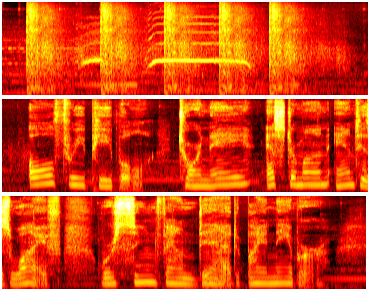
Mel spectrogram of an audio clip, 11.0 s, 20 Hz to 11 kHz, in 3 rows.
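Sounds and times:
loud sharp gunshots: 0:00.2 - 0:03.6
speech: 0:03.9 - 0:10.9.

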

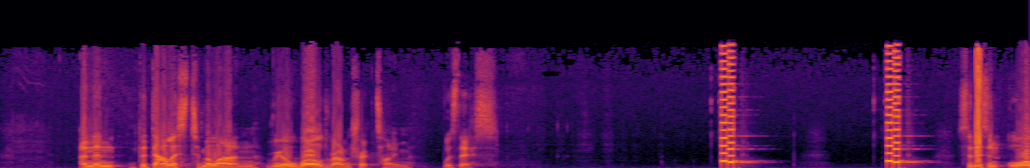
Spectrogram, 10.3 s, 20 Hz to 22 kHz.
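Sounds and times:
speech: 0:00.8 - 0:05.0, 0:09.6 - 0:10.2
short two-tone electronic beeps: 0:07.2 - 0:07.8, 0:08.8 - 0:09.4.

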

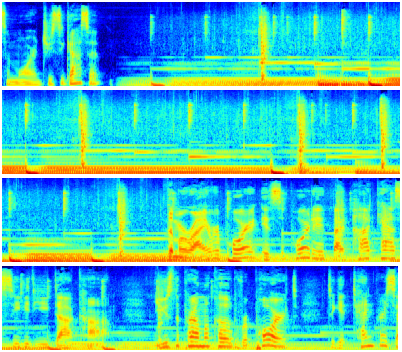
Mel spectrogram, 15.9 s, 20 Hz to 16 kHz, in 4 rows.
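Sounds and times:
speech: 0:00.0 - 0:02.8, 0:09.6 - 0:15.8
steady wash of rain-like water in a splash transition effect: 0:01.9 - 0:09.5.

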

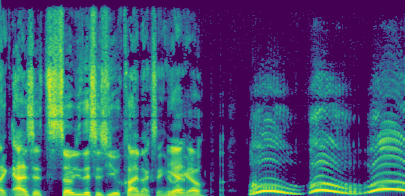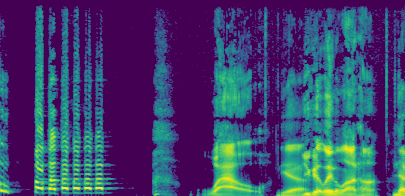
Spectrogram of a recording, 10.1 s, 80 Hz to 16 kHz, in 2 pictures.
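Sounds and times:
speech: 0:00.0 - 0:03.2, 0:07.7 - 0:10.1
person imitating pigeon cooing: 0:03.1 - 0:06.6.

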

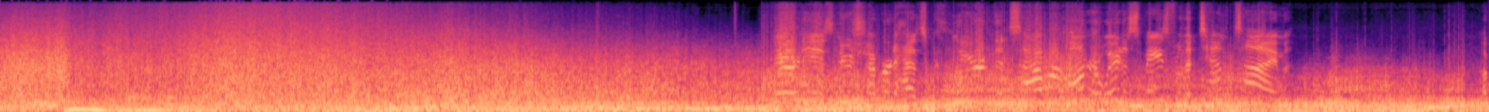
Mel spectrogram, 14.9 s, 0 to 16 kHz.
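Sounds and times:
rocket engine roar at liftoff: 0:00.0 - 0:14.8
crackling voice fragments: 0:07.6 - 0:12.9, 0:14.6 - 0:14.8.

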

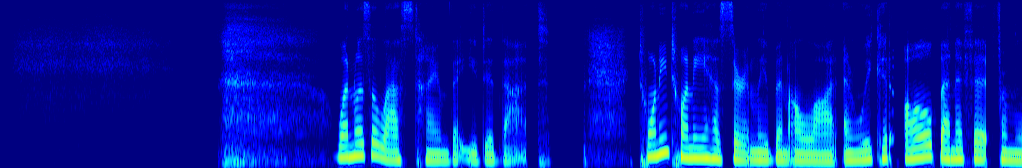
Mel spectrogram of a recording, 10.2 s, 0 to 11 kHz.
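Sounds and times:
breathy exhale: 0:00.0 - 0:03.2
long airy deep inhale: 0:00.0 - 0:03.3, 0:05.9 - 0:06.3
speech: 0:03.4 - 0:10.2.

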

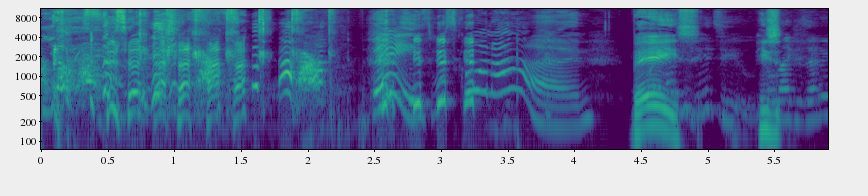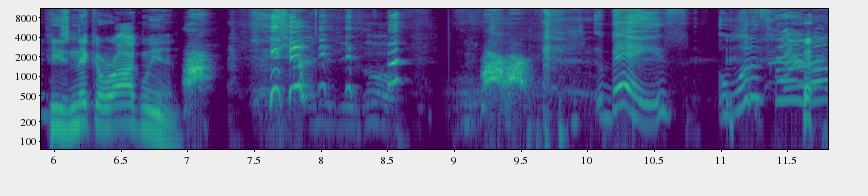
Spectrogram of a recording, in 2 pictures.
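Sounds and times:
laughter: 0:00.0 - 0:03.6, 0:07.3 - 0:10.2, 0:11.0 - 0:11.8
dog barking: 0:00.1 - 0:00.5, 0:01.1 - 0:02.2, 0:07.0 - 0:07.3, 0:09.2 - 0:09.6
speech: 0:00.1 - 0:08.0, 0:10.1 - 0:11.8.

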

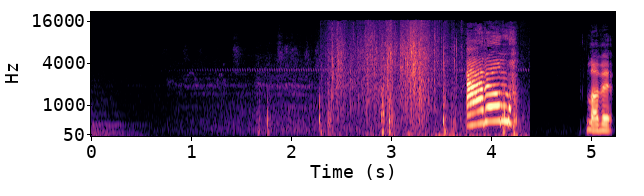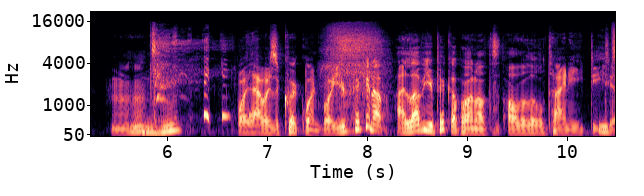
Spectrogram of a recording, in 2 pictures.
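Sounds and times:
thin steady chirp of birds or insects: 0:00.0 - 0:04.4
footsteps crunching through dry leaves: 0:01.7 - 0:04.4
speech: 0:05.0 - 0:10.4.

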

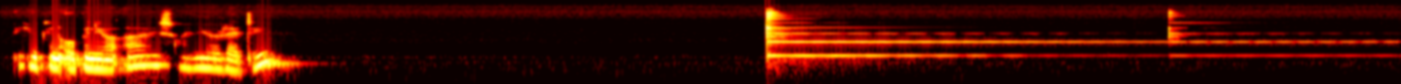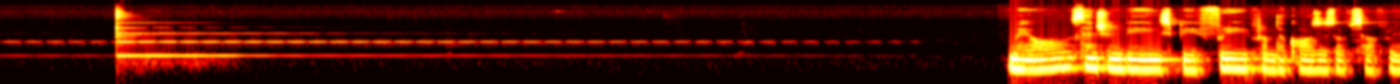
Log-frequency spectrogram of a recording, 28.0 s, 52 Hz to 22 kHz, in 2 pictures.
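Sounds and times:
speech: 0:00.2 - 0:03.0, 0:24.1 - 0:28.0
meditation bell ringing: 0:07.7 - 0:23.2.

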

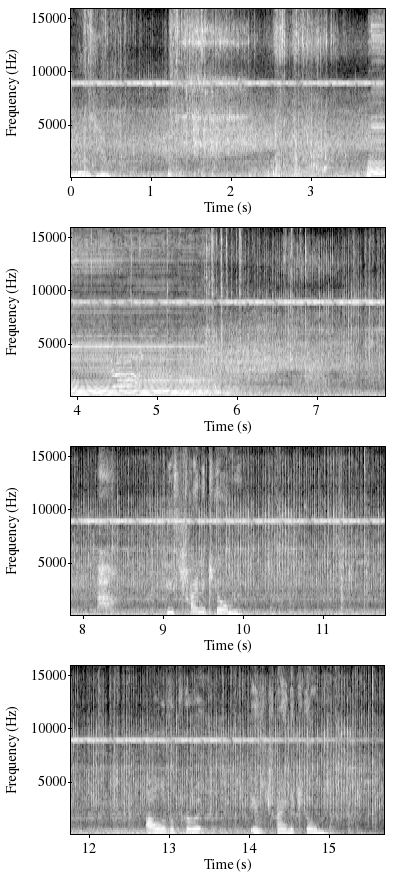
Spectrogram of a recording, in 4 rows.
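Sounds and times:
loud droning electronic buzz: 0:00.0 - 0:15.6
speech: 0:00.3 - 0:01.5, 0:03.7 - 0:05.2, 0:09.2 - 0:10.1, 0:12.7 - 0:15.2
constant rushing engine-like roar: 0:03.6 - 0:08.2.

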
